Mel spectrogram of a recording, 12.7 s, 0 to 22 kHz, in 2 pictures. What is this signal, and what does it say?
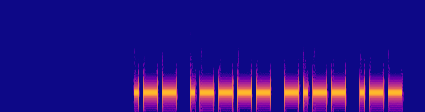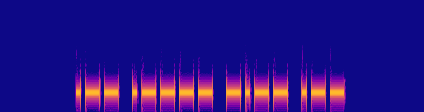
Morse code, heard as a keyed tone, about 17 wpm, 700 Hz. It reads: W1YW W1YW
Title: USA Call Signs - 4 Characters - Repeated 2x - 17wpm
